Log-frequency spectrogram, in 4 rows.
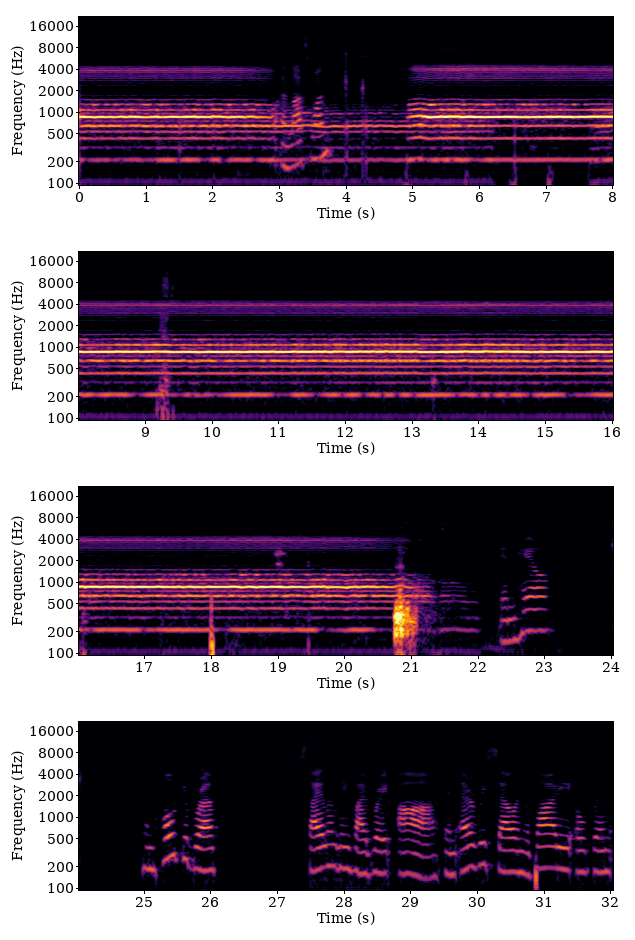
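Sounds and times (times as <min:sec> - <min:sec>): woman chanting a held note: 0:02.8 - 0:04.0.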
